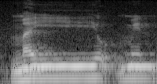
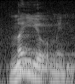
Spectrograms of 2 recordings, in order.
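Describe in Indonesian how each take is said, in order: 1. Huruf n menyatu dengan y dengan dengung. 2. Huruf n menyatu dengan y tanpa dengung. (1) "Ini kan biasanya kan mendengung kan?" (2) "enggak harus mendengung"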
